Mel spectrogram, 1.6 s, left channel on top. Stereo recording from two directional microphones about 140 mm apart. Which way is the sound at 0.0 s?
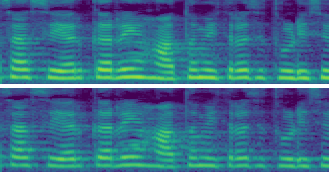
15° left (ahead or behind).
